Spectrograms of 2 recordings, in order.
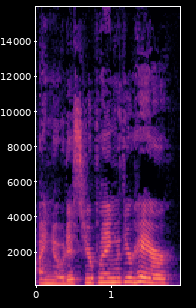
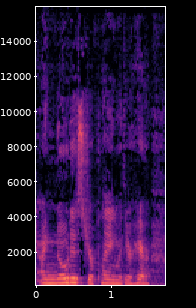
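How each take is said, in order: First: It is said in a loaded, pointed tone. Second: It is said in a plain, neutral tone.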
